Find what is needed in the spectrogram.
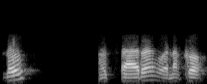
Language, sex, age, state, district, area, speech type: Tamil, female, 45-60, Tamil Nadu, Thoothukudi, urban, conversation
